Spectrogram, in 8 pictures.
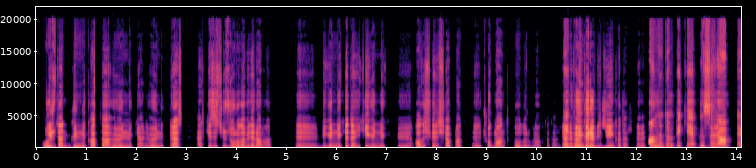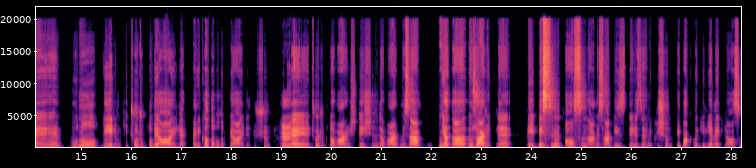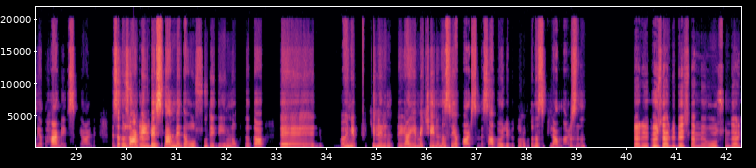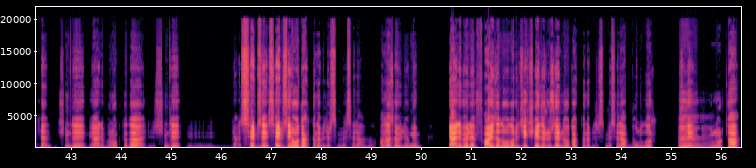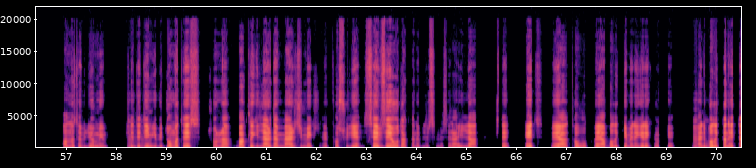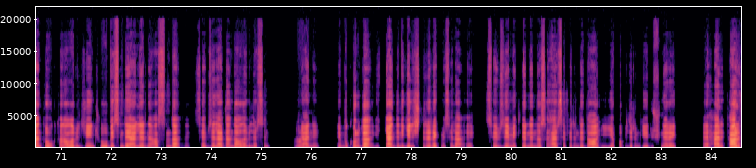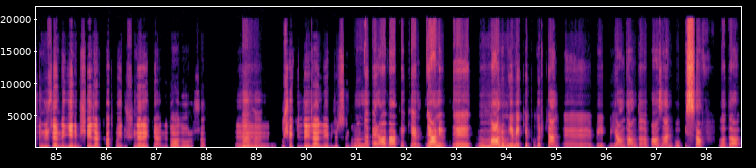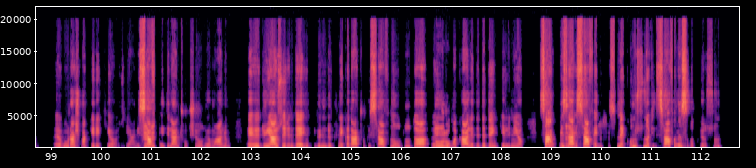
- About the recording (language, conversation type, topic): Turkish, podcast, Uygun bütçeyle lezzetli yemekler nasıl hazırlanır?
- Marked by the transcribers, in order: other background noise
